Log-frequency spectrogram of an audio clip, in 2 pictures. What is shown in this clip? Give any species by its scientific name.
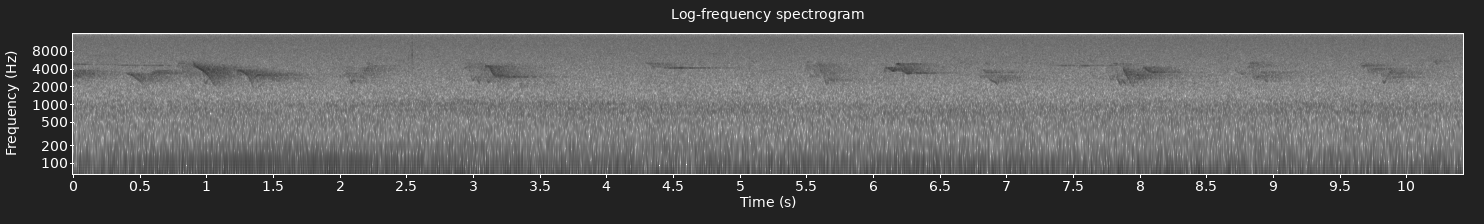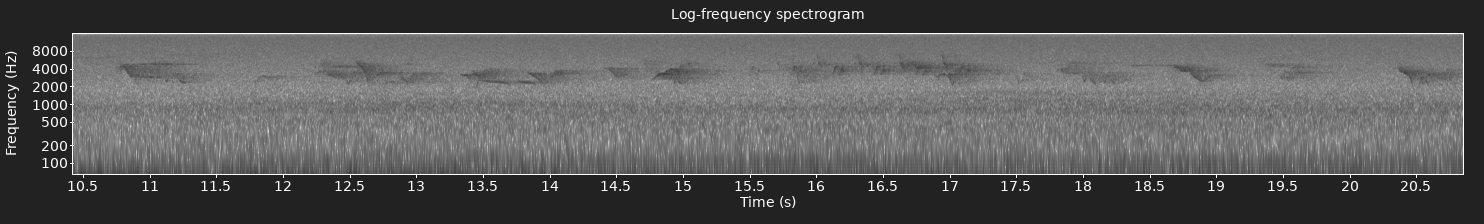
Piranga olivacea, Vireo solitarius, Seiurus aurocapilla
